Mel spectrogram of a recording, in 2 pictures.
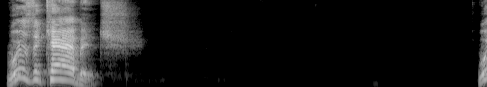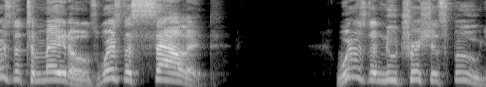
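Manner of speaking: indignant demand. Real, not acted. Ranting at junk-food mother.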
